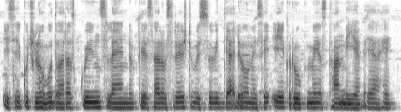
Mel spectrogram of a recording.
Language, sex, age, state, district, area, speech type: Hindi, male, 18-30, Uttar Pradesh, Pratapgarh, rural, read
